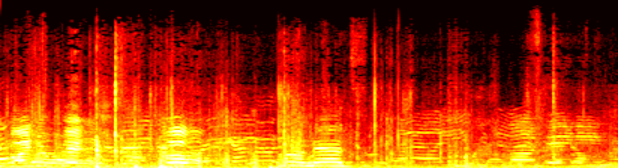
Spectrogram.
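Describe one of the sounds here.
Young women shout and cheer loudly nearby.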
